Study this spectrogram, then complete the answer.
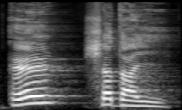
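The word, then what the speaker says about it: אל שדי: 이 단어가 뜻이 뭐냐면요, 발음을 해보겠습니다. L 해보세요. 시작. L. 이렇게 쓰는 게 맞을 것 같아요. 샤다이. 자, 엘 샤다이.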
